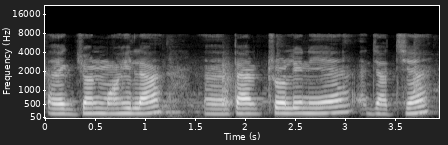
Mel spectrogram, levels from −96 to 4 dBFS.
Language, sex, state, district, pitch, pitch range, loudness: Bengali, male, Tripura, West Tripura, 180 Hz, 175-190 Hz, -16 LUFS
